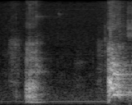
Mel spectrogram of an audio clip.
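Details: Happy dog in a small room barking twice, a muffled first bark then a loud harsh second one about a second later, over a low steady hum.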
